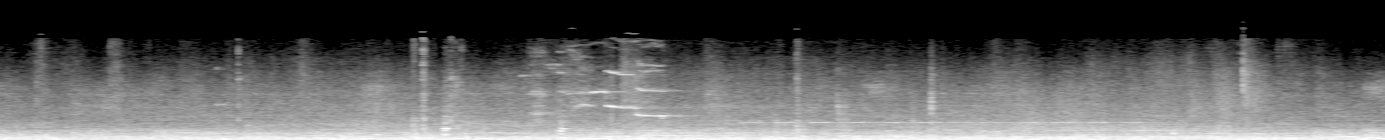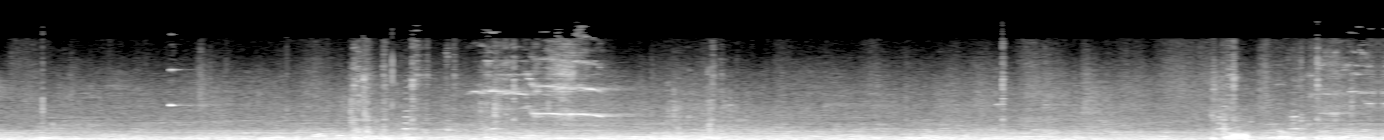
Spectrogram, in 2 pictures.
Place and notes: Nova Gorica, Slovenija, Kulandija - Vratca u Q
